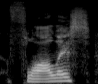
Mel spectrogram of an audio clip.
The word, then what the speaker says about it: FLWLS: And also, so Flawless, spelled FLWLS, but pronounced flawless.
